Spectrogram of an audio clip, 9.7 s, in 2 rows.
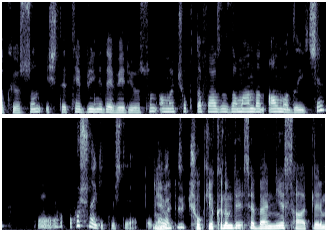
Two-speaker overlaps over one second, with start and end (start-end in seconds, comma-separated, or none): none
